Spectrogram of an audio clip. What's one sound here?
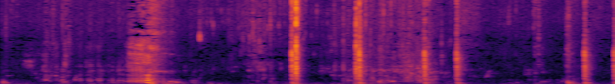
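A large fish thrashes and slaps against a wooden boat deck.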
